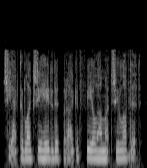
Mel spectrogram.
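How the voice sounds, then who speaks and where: A woman's voice: deep voice, little pitch movement, fairly quick, gravelly, dry recording. Woman doing a creepy giggling killer guy, mocking and singsongy, dull lo-fi sound, dry. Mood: menacing. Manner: mocking, sing-song menace turning to hushed threats. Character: taunting male killer, giggling and unhinged.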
